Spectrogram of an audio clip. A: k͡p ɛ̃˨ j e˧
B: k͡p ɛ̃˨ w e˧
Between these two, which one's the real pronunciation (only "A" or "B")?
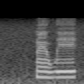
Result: B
